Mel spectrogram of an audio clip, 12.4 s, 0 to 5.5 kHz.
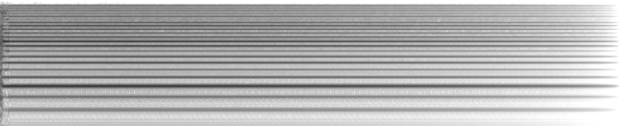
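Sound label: electric guitar Bb2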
